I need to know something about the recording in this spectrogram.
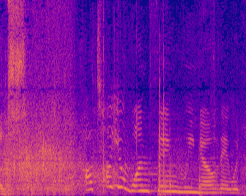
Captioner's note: some Applause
